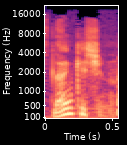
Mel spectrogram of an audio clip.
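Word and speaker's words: Dankeschön: ¿Así se pronuncia? – Dankenshon, Ajá. Es Dankenshon.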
